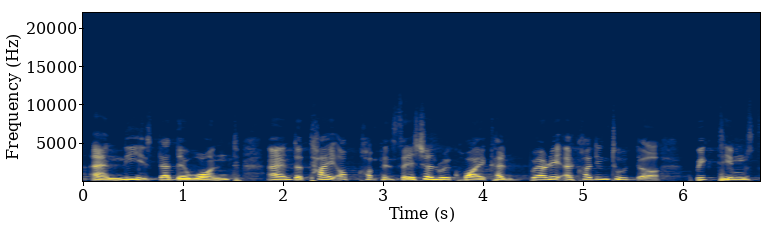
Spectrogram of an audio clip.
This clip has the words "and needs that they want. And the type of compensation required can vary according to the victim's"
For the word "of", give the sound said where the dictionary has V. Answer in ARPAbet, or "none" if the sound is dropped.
F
